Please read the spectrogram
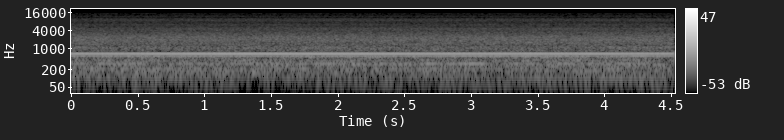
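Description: A steady tone at one even pitch, unchanging throughout, over a faint background hiss.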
